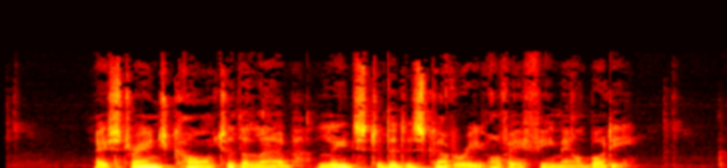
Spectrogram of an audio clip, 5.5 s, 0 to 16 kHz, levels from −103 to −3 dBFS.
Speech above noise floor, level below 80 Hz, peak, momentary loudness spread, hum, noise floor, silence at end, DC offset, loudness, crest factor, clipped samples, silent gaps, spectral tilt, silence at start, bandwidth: 46 dB; -48 dBFS; -10 dBFS; 9 LU; none; -70 dBFS; 0.75 s; under 0.1%; -25 LUFS; 16 dB; under 0.1%; none; -5.5 dB/octave; 0.7 s; 11 kHz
